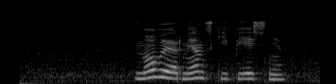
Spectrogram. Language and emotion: Russian, neutral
